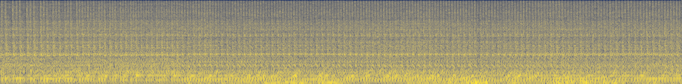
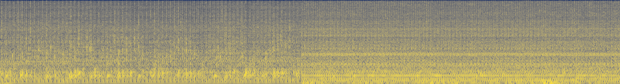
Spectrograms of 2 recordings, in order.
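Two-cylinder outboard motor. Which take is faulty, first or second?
second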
